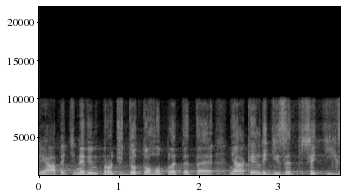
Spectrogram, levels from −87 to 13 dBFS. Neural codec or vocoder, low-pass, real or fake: vocoder, 22.05 kHz, 80 mel bands, WaveNeXt; 9.9 kHz; fake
